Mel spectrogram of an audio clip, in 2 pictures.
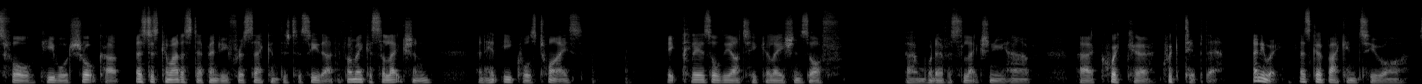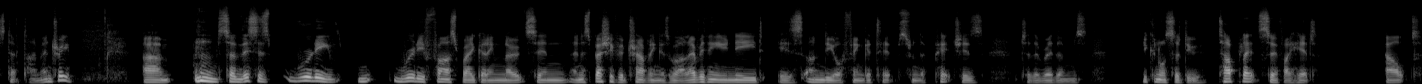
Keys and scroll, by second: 5.9 =, 14.4 super+e, 16.4 8, 17.8-19.4 typing.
